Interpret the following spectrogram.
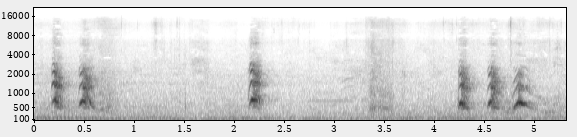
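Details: Kohati Gultair bully dog barking in short, sharp bursts: a quick pair of barks, a lone bark about two seconds later, then a rapid run of three, over a steady low background hum.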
